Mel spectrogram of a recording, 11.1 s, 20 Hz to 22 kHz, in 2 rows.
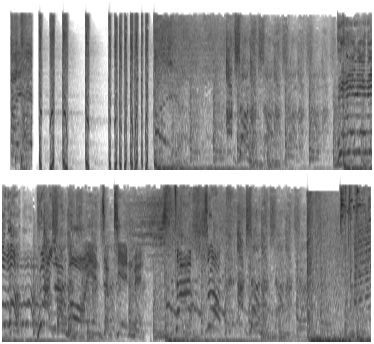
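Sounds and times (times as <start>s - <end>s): choppy music stabs: 0.1s - 11.0s
turntable scratching: 0.2s - 2.5s.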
